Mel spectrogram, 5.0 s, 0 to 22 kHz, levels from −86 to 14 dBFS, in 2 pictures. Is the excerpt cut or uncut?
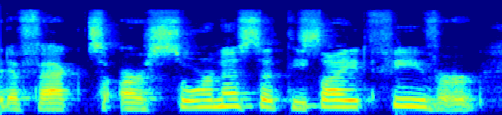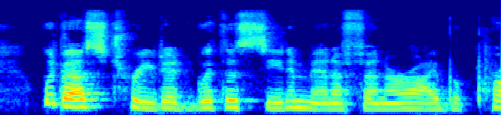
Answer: cut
